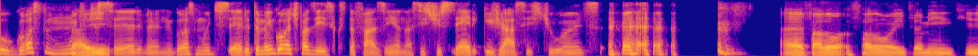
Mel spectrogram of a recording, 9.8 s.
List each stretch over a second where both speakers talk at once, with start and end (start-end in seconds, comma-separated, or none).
none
